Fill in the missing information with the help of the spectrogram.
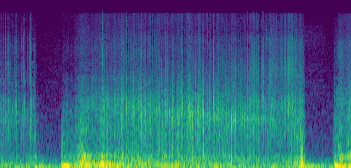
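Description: Long painted nails of both hands scratch and rub a large, soft, porous black foam windscreen over a condenser microphone. The result is a dense, muffled, low rumbling scratch that is mostly bass with little brightness. It drops out briefly twice before resuming.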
